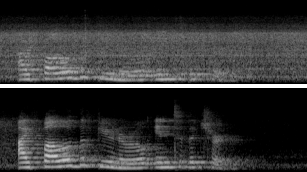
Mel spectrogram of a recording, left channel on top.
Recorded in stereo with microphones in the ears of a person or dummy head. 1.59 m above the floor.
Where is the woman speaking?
55° right (ahead or behind), 1.9 m; by 2.3 s 65° right (ahead or behind), 4 m.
